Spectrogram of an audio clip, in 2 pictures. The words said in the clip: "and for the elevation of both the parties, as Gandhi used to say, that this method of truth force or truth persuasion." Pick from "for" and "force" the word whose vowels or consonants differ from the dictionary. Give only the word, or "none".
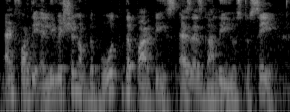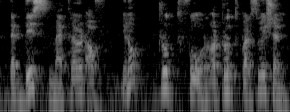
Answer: force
